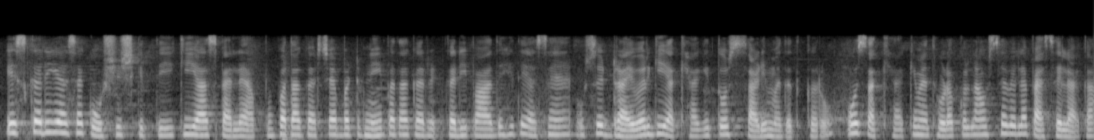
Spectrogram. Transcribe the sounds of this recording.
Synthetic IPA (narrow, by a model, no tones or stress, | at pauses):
ɪskəɾieəsekoːʃɪʃkɪt̪ːikiaːspɛːlẽaːpũpɐt̪akɐɾt͡ʃabɐʈnɐɦĩpɐt̪aɾkɐɾipaːd̪eɦet̪eɐsẽʊseɖɾaːɪʋəɾɡiakʰjakit̪osːaːɽimɐd̪əd̪kɐɾo̰ːʊsəkʰjakimɛ̃ːt̪ʰoːɽakʊlnaʊsːebeːlepɛːselɛːɡaː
